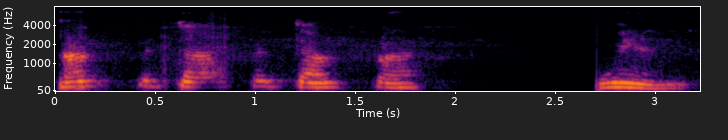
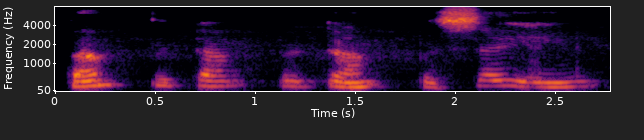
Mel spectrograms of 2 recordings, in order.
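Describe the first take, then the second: First: Quick rhythmic chant, pause, stressed "wind"; masculine ending. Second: Rhythmic chant with "saying" stressed on its first syllable; "SAY-ing" with an unstressed tail; feminine ending. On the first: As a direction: beat out "dump" and land firmly on "wind". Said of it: "got rid of that feminine ending with the masculine". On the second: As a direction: beat out "dump" and let "saying" dangle. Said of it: "Feminine ending is where". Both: Shown as a demonstration.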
